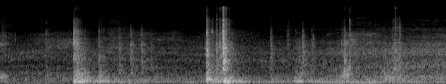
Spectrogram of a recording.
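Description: A few sharp knocks and clicks on the VW Kombi's door panel, the loudest about two seconds in, over a low steady hum.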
